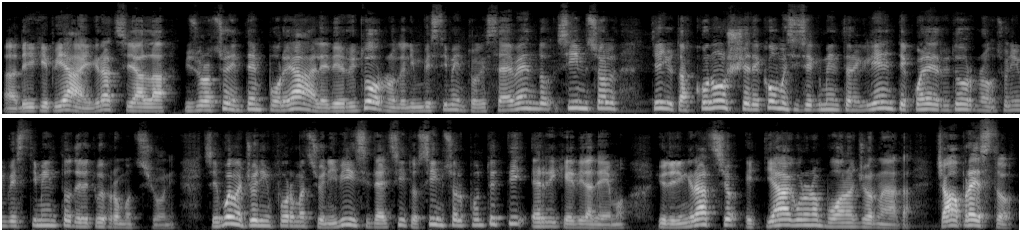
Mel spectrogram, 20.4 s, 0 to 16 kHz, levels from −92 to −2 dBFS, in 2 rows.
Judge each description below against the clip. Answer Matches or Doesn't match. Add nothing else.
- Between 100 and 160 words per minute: Doesn't match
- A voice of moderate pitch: Matches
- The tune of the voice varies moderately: Doesn't match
